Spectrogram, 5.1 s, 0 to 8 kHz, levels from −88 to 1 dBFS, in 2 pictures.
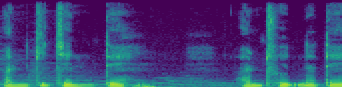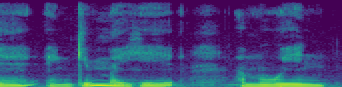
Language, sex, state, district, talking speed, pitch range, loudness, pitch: Mizo, male, Mizoram, Aizawl, 150 wpm, 120-130 Hz, -14 LUFS, 125 Hz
